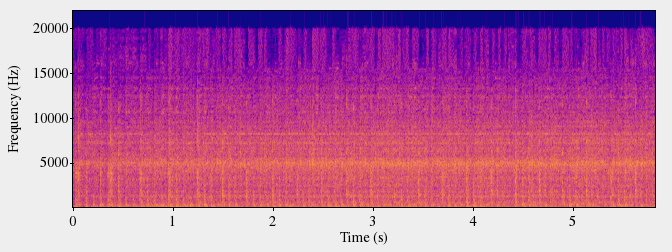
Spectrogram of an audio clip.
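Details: 2008 Citroën Nemo diesel van, fuel filter primed, clatters unevenly with a lumpy beat and hiss just after starting; shaking blamed on excess fluid residue in the combustion chamber, expected normal once dry.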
